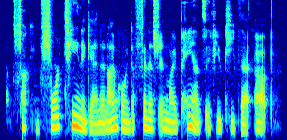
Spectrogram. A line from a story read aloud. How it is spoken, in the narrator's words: he muttered into her neck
